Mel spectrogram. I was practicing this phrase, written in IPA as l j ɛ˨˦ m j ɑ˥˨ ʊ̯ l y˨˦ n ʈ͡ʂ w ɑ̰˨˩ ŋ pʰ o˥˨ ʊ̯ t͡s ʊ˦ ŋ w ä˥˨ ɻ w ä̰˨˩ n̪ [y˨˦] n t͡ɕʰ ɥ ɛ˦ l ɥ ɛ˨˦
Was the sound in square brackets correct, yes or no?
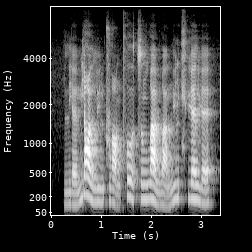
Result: no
